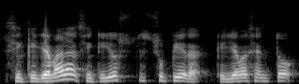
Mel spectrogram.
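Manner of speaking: normal talking voice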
